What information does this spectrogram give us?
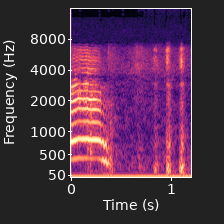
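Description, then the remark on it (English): A female pet cat lets out one short meow that slides downward in pitch, followed by a few soft, muffled knocks and rustles. “That would be my cat.”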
